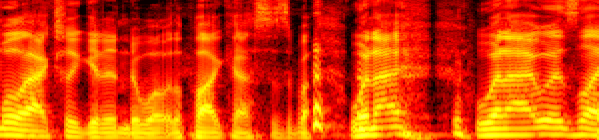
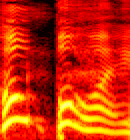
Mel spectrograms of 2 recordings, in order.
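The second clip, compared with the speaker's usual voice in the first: very high, put-on cartoon-style voice, pitch pushed up; 4 dB louder than usual. Speaker shows a voice they do for the kids: Mickey Mouse voice. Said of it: "Like I can do Mickey Mouse".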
